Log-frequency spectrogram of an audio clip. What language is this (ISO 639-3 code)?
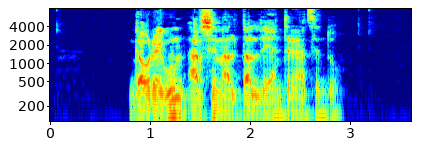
eus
